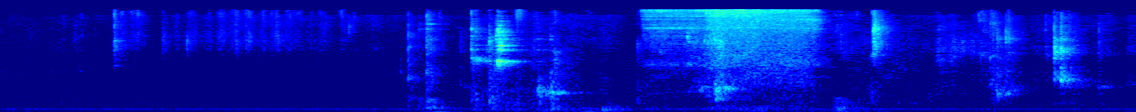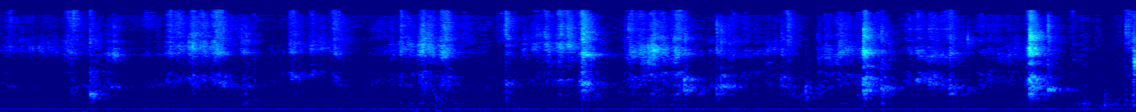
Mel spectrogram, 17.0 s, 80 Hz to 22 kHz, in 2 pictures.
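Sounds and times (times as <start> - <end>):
toothbrush scrubbing teeth: 4.8 - 17.0.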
